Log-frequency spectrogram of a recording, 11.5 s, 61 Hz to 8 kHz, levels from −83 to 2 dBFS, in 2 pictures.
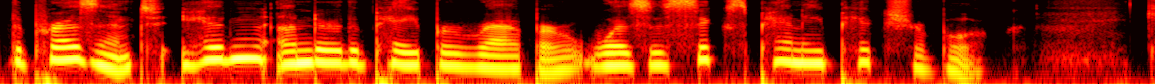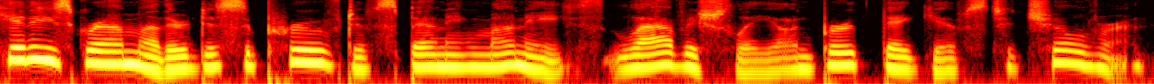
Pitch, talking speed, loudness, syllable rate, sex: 185 Hz, 125 wpm, -19 LUFS, 4.4 syllables/s, female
